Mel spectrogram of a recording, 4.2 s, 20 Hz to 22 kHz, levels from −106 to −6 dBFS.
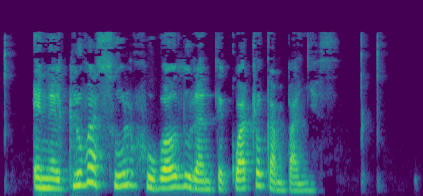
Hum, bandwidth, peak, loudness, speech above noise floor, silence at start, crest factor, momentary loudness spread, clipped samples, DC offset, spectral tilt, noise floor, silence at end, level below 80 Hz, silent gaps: none; 11.5 kHz; -8 dBFS; -24 LUFS; 33 dB; 0.35 s; 18 dB; 8 LU; under 0.1%; under 0.1%; -6 dB/octave; -56 dBFS; 1.1 s; -68 dBFS; none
